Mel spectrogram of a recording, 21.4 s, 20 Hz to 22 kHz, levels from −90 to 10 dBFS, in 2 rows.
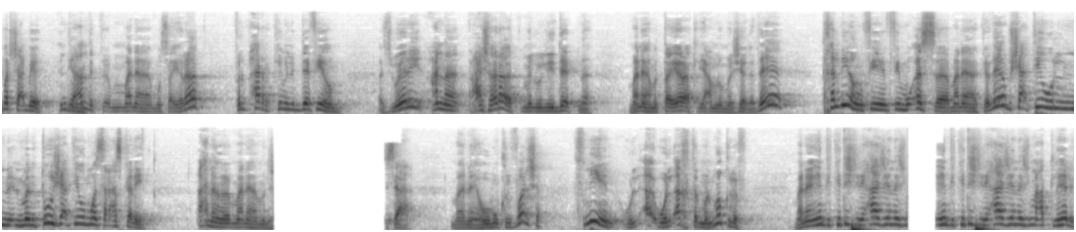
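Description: A stream reconnect happens twice: the connection dropped and the player restarted its decoder mid-stream. At 13.42 s the audio falls silent for 1.1 s and resumes roughly 0.7 s further on. At 19.77 s a 0.26 s gap ends with 0.98 s repeated.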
